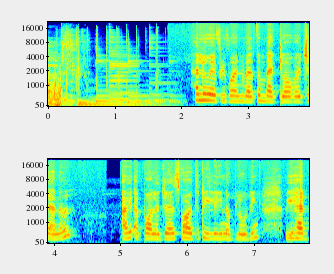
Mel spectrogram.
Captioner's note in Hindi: तालियां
